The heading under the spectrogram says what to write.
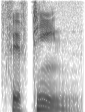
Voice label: "fifteen", en-us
